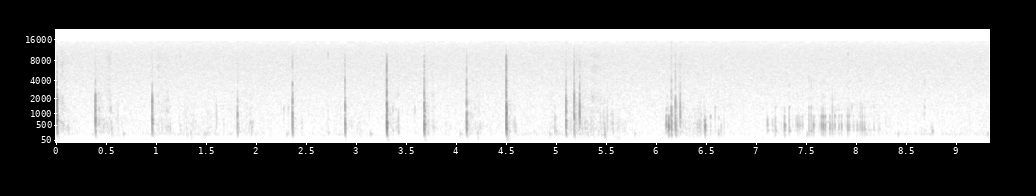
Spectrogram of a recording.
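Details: Irregular gurgles, pops and rumbling squeaks from a hungry stomach and bowel; ordinary hunger growling.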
